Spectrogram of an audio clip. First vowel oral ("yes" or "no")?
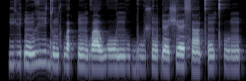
yes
